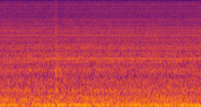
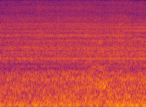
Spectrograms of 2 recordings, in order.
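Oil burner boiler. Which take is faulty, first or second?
first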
